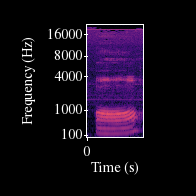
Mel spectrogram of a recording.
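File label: "or", Nigerian Pidgin, male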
